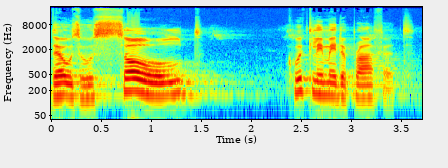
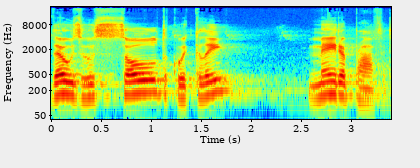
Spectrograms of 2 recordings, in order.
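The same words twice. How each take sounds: First: The pause comes before the word quickly. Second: The pause comes after the word quickly. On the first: The people who sold made a profit fast. "But the second one is" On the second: The people who sold fast made a profit. "normally I should read it like this"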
